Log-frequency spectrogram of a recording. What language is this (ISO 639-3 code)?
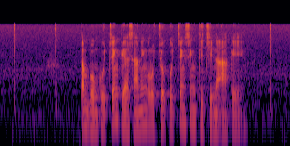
jav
